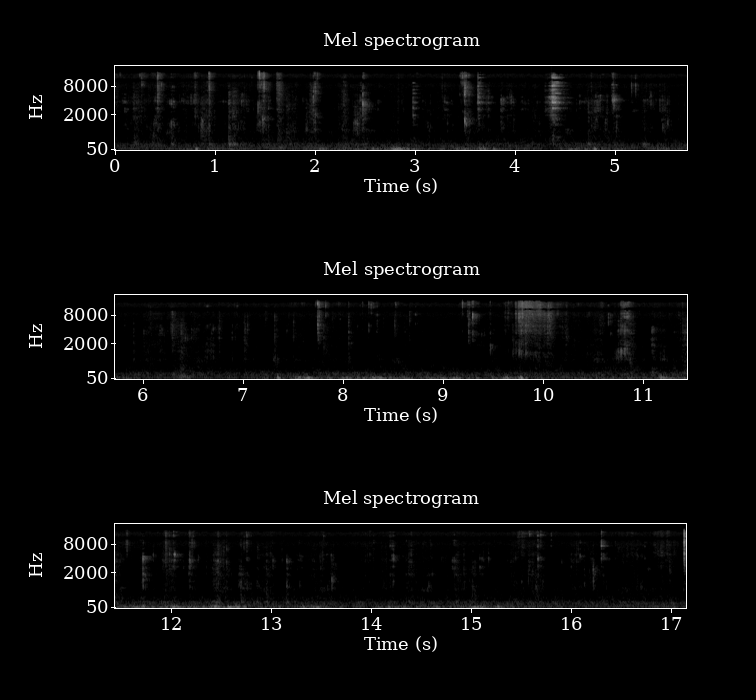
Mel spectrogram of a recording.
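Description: A person chewing and crunching fried food close to the microphone, with irregular wet mouth clicks and crackles throughout.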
